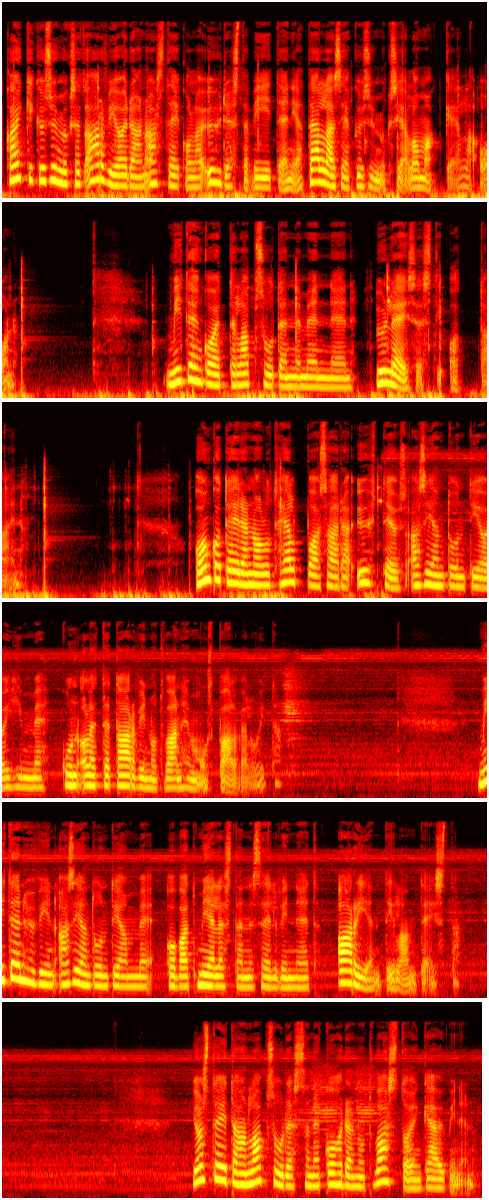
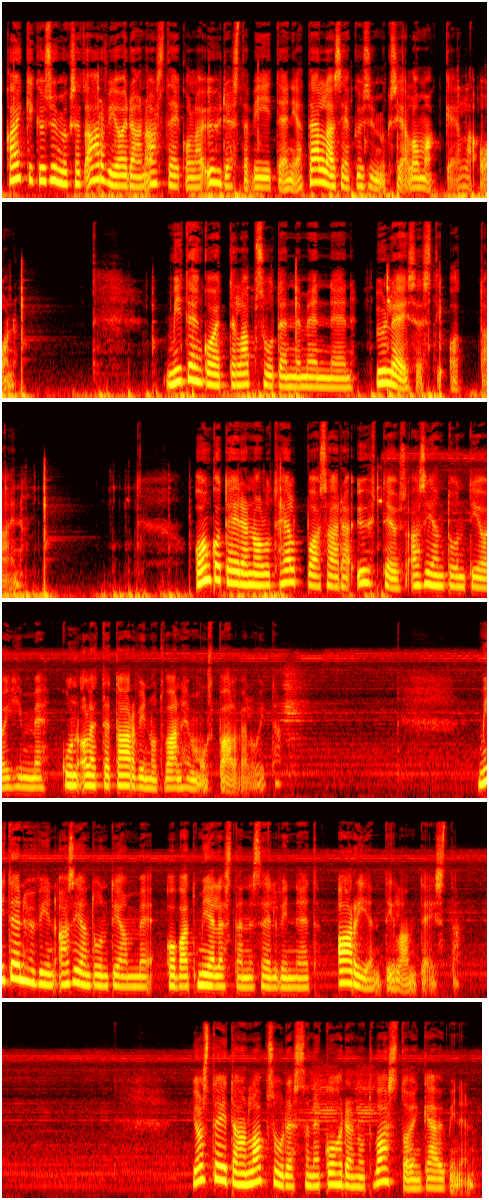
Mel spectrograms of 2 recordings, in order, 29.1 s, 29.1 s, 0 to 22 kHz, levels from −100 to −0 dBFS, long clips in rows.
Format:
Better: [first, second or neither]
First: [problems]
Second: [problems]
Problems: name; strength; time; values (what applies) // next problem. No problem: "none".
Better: neither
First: machinery noise; noticeable; throughout; 20 dB below the speech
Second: machinery noise; noticeable; throughout; 20 dB below the speech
